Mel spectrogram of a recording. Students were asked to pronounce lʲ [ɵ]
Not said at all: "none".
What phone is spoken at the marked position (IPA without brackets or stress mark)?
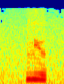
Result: ɵ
